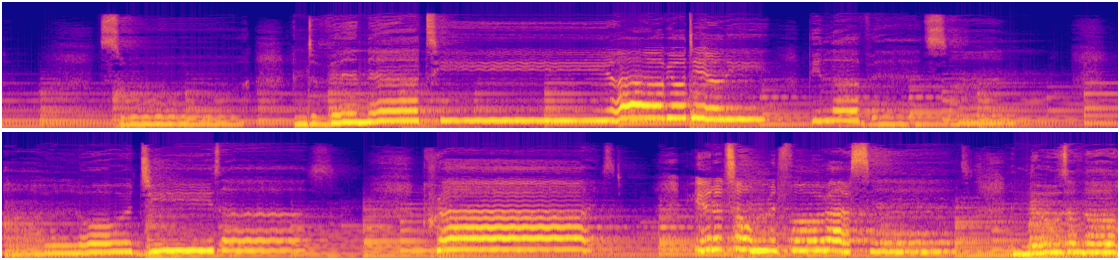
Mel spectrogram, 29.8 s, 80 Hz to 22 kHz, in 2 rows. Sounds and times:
Music: 0.0 - 29.7.

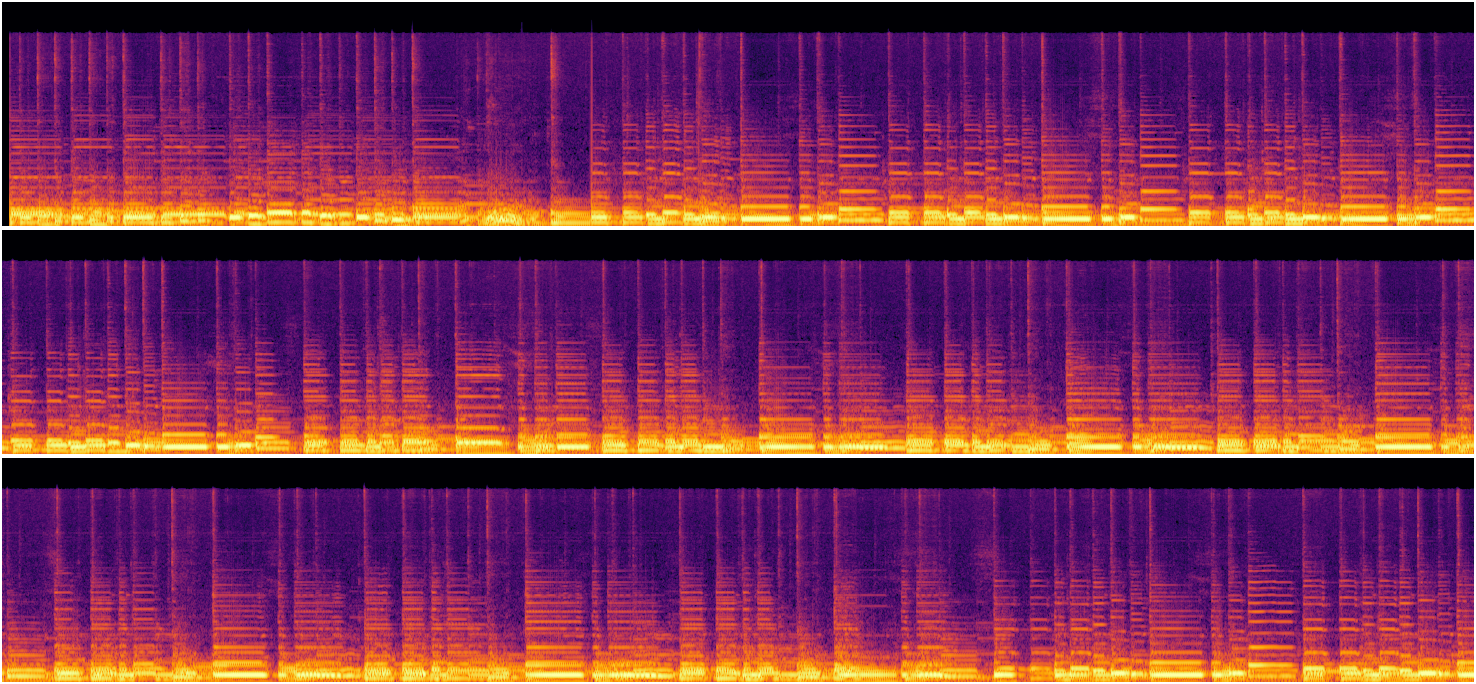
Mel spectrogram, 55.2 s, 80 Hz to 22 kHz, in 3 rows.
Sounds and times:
Electric guitar: 0.0 - 55.2
Tapping (guitar technique): 0.1 - 55.2.

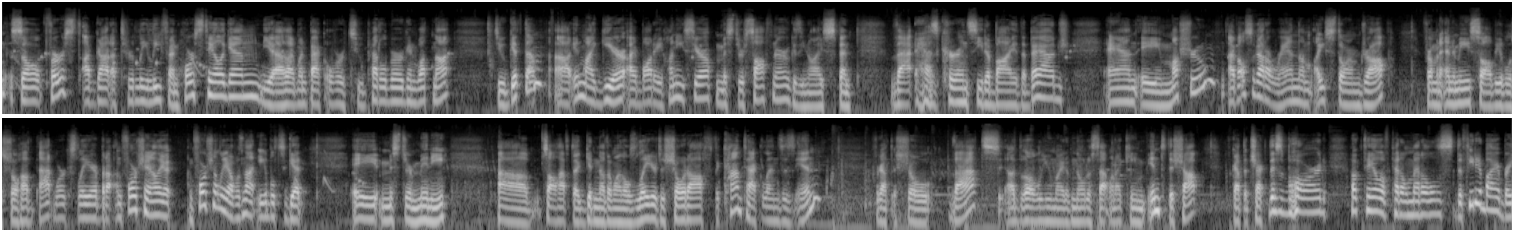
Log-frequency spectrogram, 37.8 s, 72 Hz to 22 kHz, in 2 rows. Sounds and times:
Speech: 0.0 - 29.2, 29.8 - 37.7.

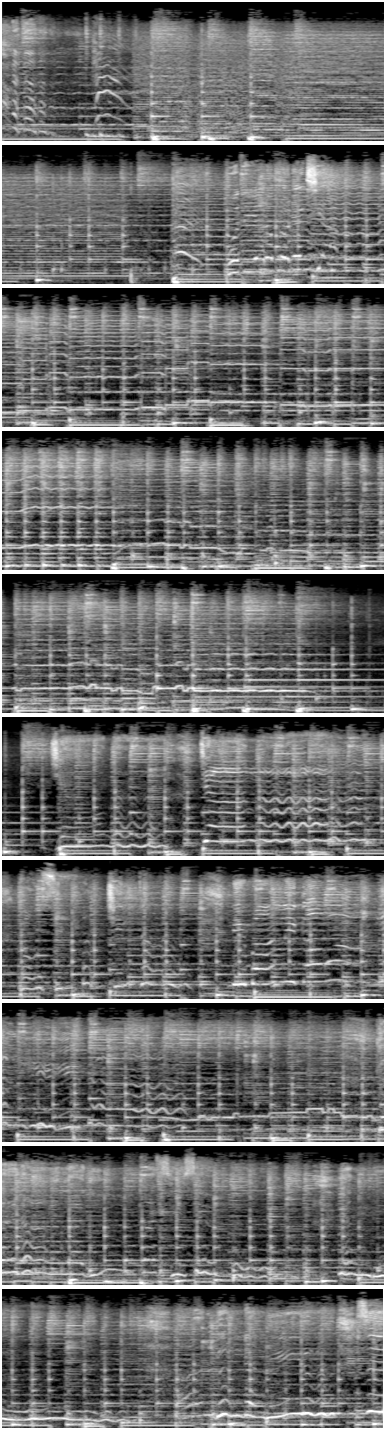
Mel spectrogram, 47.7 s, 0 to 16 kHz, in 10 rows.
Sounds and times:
Soundtrack music: 0.0 - 47.7.

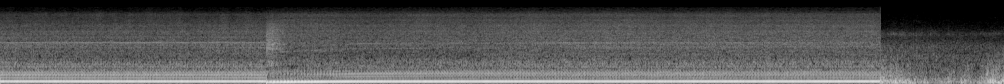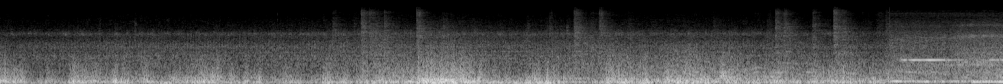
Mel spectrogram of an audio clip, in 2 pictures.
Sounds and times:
Vehicle: 0.0 - 20.0
Wind noise (microphone): 8.8 - 19.0.

